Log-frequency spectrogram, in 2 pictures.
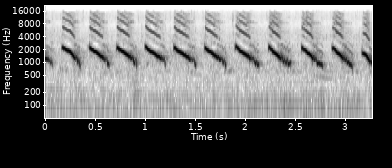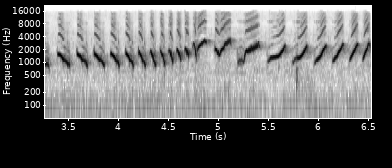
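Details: White-rumped shama master song to train caged birds: about three dozen loud descending whistles that repeat steadily and speed up, then shift into rising and twisting notes.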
